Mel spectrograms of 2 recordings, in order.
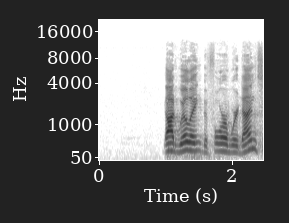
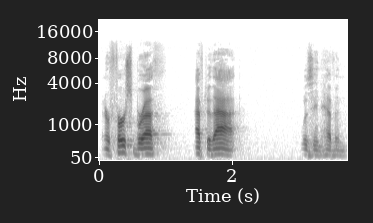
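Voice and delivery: low, soft and grave, with long pauses; hushed, solemn; 7 semitones lower, 8 dB quieter than usual. Real, not acted. Preacher telling the church of a woman's death this week, hushed and solemn. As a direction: let the voice sink for news of a death.

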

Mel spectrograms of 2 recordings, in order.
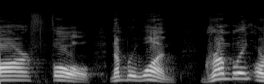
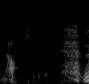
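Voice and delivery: whispered aside; 21 dB quieter, faster than usual. Real, not acted. Joking aside after the laugh.

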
